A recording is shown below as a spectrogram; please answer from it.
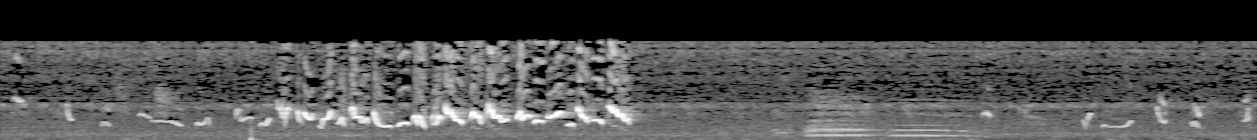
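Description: An Oriental white-eye pours out a fast, dense burst of high, thin twittering notes for about two seconds; a rooster crows briefly afterward.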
